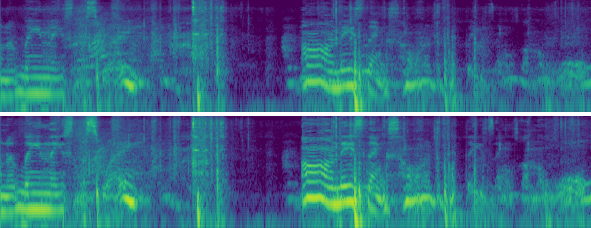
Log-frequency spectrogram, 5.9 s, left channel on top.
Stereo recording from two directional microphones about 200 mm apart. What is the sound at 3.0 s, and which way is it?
Speech, 35° right (ahead or behind).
